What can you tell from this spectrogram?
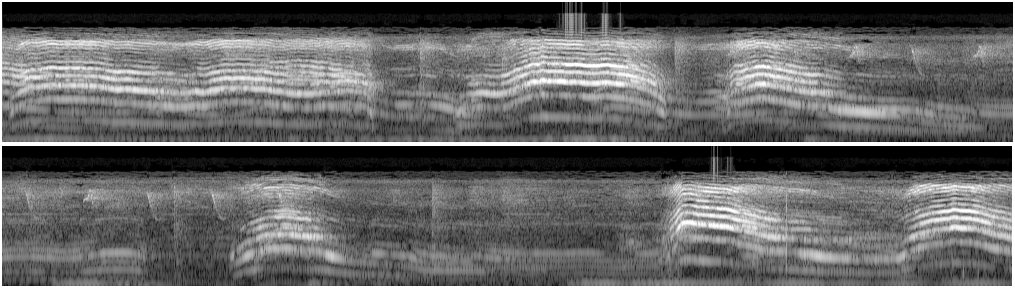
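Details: Wild cats in a natural fight that an orange cat loses: a sustained yowling duel, long quavering howls broken by sudden loud rising screeches every few seconds, steady low hum in the background.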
